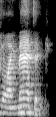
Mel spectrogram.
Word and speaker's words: climatic: happens here is that because of the influence of the suffix ic stress is shifted from the first syllable to the second syllable in the in the stem so we say climatic climatic stress on climatic drama we say drama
